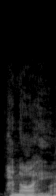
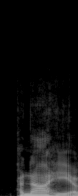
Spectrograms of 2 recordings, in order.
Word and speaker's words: Panahi: Panahi? – Panahi. – How do you say it? Panahi. Okay. I got it.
